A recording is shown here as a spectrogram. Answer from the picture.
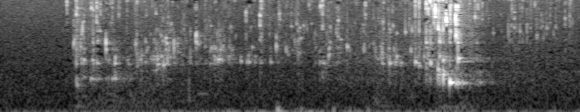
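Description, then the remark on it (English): Cold water pours into a bucket in a steady, splashy stream for about two seconds, with a brief louder gush near the end before it stops, added after hot boiling water to a mixture that is later fermented. No one speaks. “And then you add cold water.”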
